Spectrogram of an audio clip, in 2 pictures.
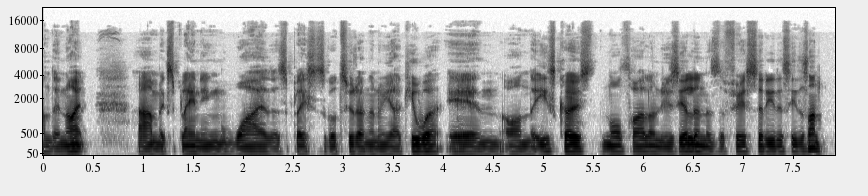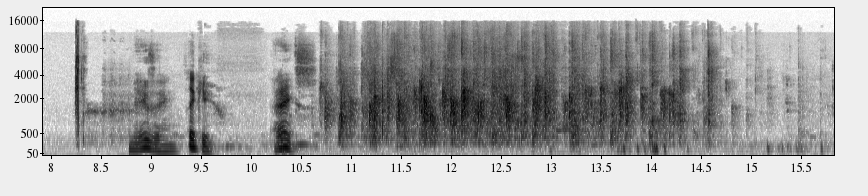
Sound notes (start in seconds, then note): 10.6 applause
